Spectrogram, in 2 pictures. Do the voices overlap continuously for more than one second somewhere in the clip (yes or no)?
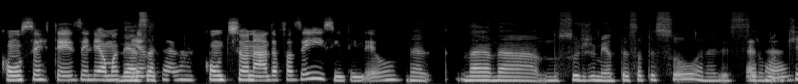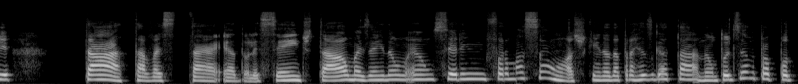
no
